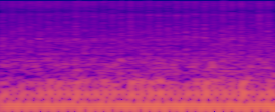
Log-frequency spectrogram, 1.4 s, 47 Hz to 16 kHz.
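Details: 2011 Honda CR-V 4WD (year uncertain) idling with a loud, low, rapid puffing from underneath: exhaust leak where the rotted, melted flange between intermediate pipe and rear muffler failed; fixed with an aftermarket split flange.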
